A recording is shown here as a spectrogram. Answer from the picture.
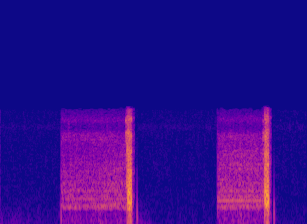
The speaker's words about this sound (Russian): Присутствие сигнала я вижу, а модуляцию не наблюдаю. Вот подходите вы уже второй раз, и я слышу сигнал, но не слышу модуляции.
